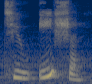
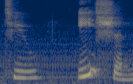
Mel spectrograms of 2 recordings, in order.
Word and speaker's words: tuition: Tuition. Okay. Tuition. Not tuition. Tuition.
